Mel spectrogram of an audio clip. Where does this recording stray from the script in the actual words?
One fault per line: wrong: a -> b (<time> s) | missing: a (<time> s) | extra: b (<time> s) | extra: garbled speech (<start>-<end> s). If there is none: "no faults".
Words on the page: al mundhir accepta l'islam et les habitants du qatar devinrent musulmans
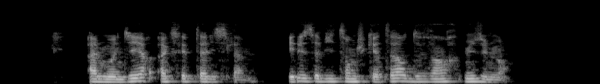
no faults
